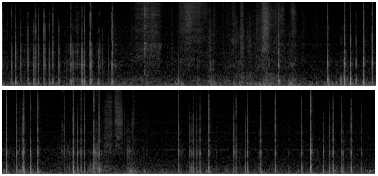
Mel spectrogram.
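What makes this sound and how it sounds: Long nails scratch along the spine of a blue paperback book held in the hands, then move to the paper page edges. Quiet, close, dry scratching mixes with rapid, fairly steady sharp clicks and taps, with a few longer rasping strokes standing out.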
